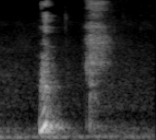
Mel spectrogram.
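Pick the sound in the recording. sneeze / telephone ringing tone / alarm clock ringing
sneeze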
